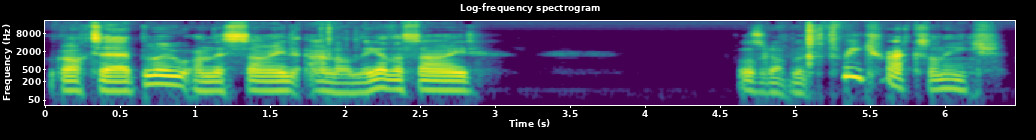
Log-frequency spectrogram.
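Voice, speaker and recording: Croaky British man unboxing a cassette. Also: on the low side, expressive, unhurried, a little mellow, slight background noise. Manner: rambling, filler-heavy, self-correcting. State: croaky from hay fever. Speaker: unboxing vlogger. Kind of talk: casual unboxing chat. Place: room at home with window open.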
